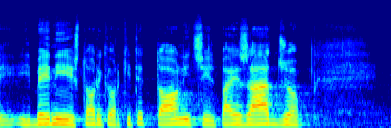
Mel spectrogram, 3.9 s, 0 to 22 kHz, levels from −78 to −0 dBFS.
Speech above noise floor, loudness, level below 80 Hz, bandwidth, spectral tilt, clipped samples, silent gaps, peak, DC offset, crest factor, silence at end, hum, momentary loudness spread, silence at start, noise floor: 27 dB; -27 LUFS; -66 dBFS; 12 kHz; -6.5 dB/octave; under 0.1%; none; -10 dBFS; under 0.1%; 18 dB; 0.4 s; none; 9 LU; 0 s; -53 dBFS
